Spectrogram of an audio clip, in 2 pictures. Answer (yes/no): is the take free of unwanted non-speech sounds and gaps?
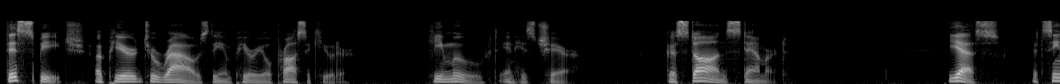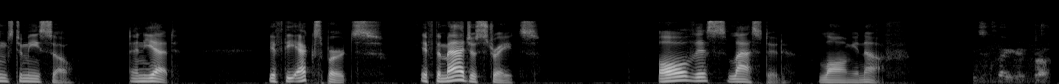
no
